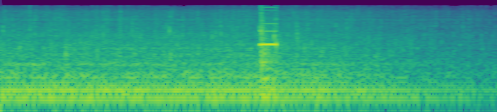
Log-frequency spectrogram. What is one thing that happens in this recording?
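A button on a cooker clicks.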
